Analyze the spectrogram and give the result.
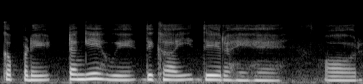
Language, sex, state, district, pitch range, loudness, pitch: Hindi, female, Punjab, Kapurthala, 190-220 Hz, -16 LUFS, 205 Hz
